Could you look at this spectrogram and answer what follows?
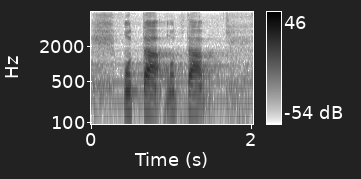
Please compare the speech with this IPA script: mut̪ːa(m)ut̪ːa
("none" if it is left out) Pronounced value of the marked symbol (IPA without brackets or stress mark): m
